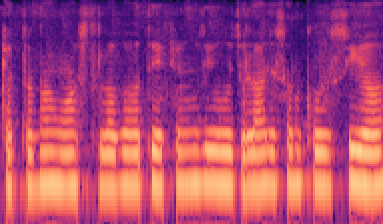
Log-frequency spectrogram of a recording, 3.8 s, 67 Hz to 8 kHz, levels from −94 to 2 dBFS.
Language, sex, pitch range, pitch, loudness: Angika, male, 150-155 Hz, 155 Hz, -15 LUFS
